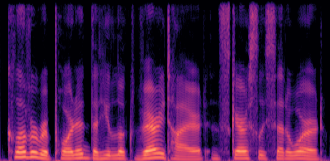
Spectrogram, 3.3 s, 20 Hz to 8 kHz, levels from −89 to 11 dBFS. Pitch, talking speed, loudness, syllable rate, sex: 170 Hz, 220 wpm, -17 LUFS, 6.4 syllables/s, female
